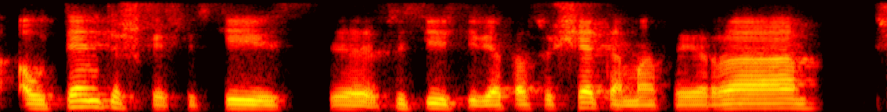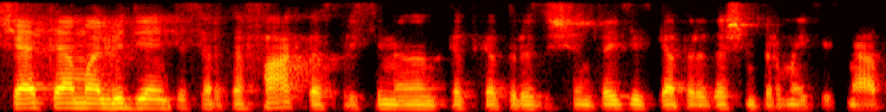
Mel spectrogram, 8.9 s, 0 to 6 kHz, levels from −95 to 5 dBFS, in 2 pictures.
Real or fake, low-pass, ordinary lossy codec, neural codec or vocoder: real; 5.4 kHz; AAC, 48 kbps; none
